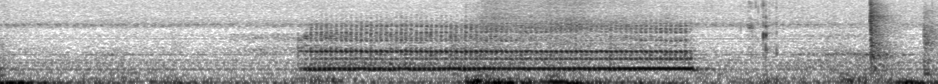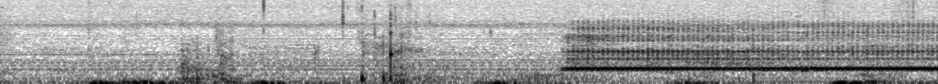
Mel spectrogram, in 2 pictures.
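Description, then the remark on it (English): An outgoing call to someone in Utah on a Sunday rings on a phone line: two steady electronic ring tones, each about two seconds long, separated by a long pause with faint clicks and rustling, and no one talking. “He probably won't answer the phone.”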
